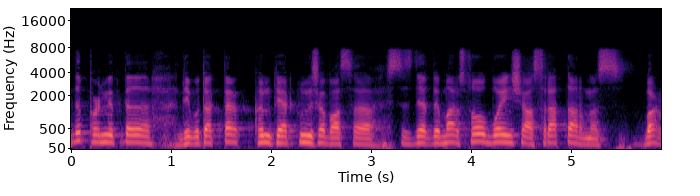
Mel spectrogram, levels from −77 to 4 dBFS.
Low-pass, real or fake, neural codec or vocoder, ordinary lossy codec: none; fake; codec, 16 kHz, 0.5 kbps, FunCodec, trained on LibriTTS, 25 frames a second; none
